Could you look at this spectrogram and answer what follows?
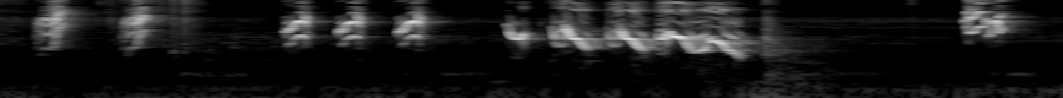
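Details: Masteran song of a black-naped oriole (kepodang): scattered rasping chips, then a tumbling cascade of descending slurred whistles, and a final harsh note.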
